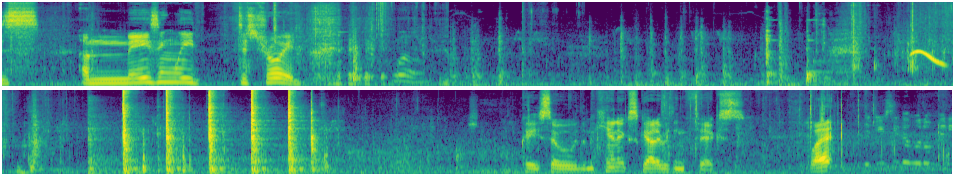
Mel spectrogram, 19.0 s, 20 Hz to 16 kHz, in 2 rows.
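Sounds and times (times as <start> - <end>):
falling whistle-like tone: 9.1 - 9.5
sharp metallic knocks: 10.4 - 12.9.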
